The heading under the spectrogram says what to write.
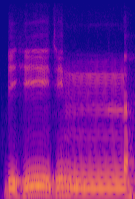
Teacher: നൂൻ മുഷദ്ദദ ശബ്ദ നൽകപ്പെട്ട നൂനിനെ മണിച്ചുകൊണ്ട് ഉച്ചരിക്കേണ്ടതാണ്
